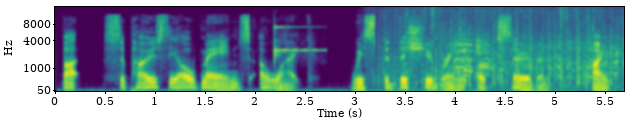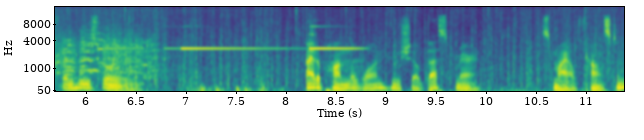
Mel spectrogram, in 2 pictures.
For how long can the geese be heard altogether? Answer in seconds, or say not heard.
3 s.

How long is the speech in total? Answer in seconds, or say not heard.
10 s.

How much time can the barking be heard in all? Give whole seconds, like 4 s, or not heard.
not heard.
